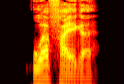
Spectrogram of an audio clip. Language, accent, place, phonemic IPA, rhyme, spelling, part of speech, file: German, Germany, Berlin, /ˈʔoːɐ̯ˌfaɪ̯ɡə/, -aɪ̯ɡə, Ohrfeige, noun, De-Ohrfeige.ogg
- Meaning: 1. A box on the ear, cuff on the ear 2. slap in the face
